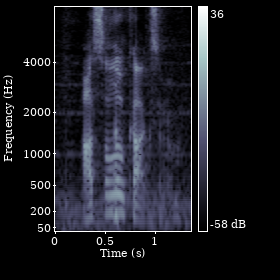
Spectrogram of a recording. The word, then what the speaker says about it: Oscillococcinum: Amazing Story of this called oelo coxim Oso coxim that's how you say it it's you've probably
